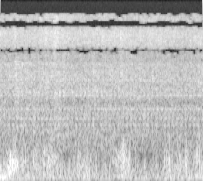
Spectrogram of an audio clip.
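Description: Demolition excavator working: its diesel engine running under a low, uneven rumble from the machine at the concrete, with wind buffeting the microphone.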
